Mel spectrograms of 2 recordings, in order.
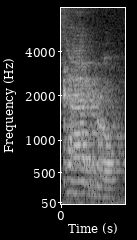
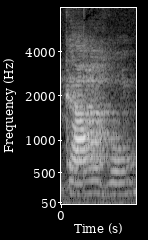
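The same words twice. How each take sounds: First: The r is said the Spanish way. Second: The r is said the Portuguese way. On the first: "y aquí es carro" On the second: "en portugués es cigarro, carro"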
